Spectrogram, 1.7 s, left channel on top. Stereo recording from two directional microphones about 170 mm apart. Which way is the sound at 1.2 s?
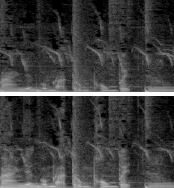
20° right (ahead or behind).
